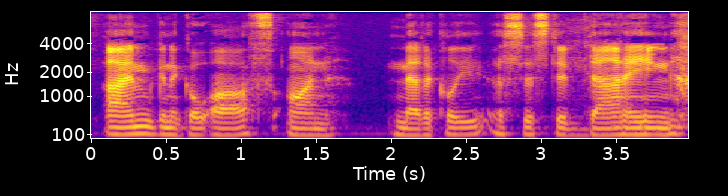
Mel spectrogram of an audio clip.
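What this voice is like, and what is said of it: Low, flat late-night radio voice. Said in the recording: “it's a late night FM voice. And so you drop your voice like this. ... You don't have an inflection at the top of your statement. You just stay very neutral.”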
